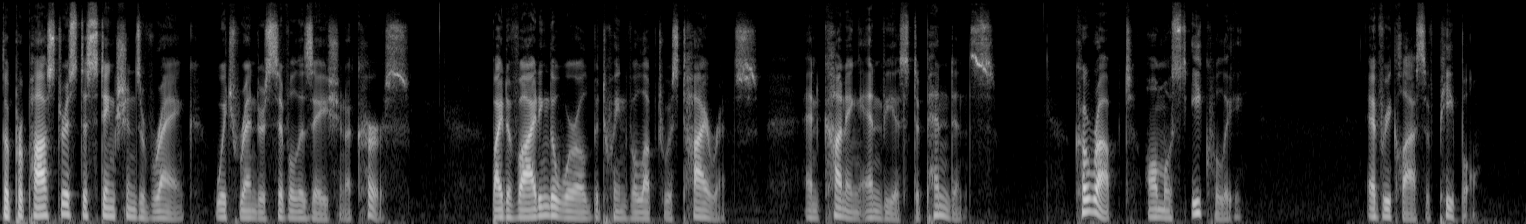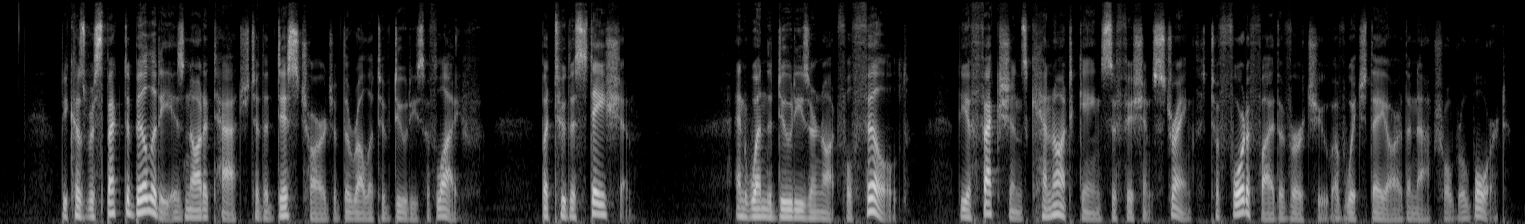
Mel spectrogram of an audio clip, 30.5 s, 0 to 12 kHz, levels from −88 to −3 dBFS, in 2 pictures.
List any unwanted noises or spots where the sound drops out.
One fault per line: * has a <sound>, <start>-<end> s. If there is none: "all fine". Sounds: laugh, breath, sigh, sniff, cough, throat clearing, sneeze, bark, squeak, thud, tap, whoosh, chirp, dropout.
all fine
